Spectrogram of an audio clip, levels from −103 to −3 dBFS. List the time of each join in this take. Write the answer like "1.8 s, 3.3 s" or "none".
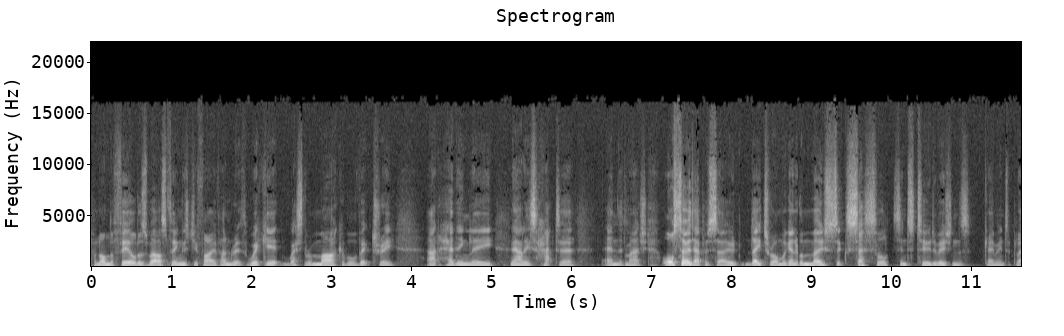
0.9 s, 1.3 s, 2.7 s, 5.2 s, 5.8 s, 6.7 s, 7.5 s, 8.8 s, 10.0 s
